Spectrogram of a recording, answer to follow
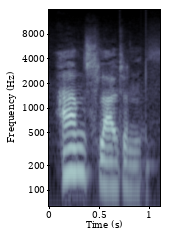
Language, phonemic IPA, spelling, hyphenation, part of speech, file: Dutch, /ˈaːnslœy̯tə(n)/, aansluiten, aan‧slui‧ten, verb, Nl-aansluiten.ogg
- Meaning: 1. to connect 2. to install 3. to fit, to join up, to connect, to interface 4. to join (a group) 5. to fit or join seamlessly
